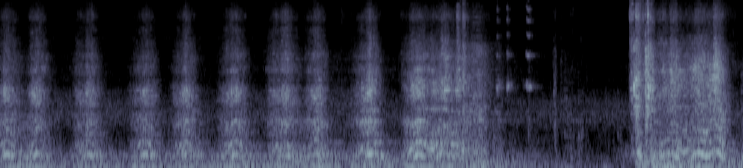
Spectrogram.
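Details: Carbureted project vehicle, cold, distributor just installed, possibly fuel at carburetor, timing too advanced: steady starter churn about three turns a second with uneven puffs but no sustained firing; cranks without starting.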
